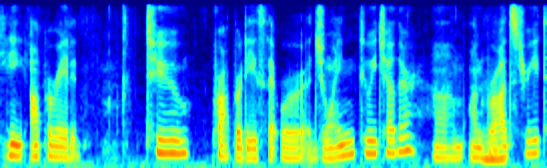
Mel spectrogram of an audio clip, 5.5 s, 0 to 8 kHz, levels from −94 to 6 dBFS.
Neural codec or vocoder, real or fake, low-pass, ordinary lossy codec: none; real; 7.2 kHz; MP3, 64 kbps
